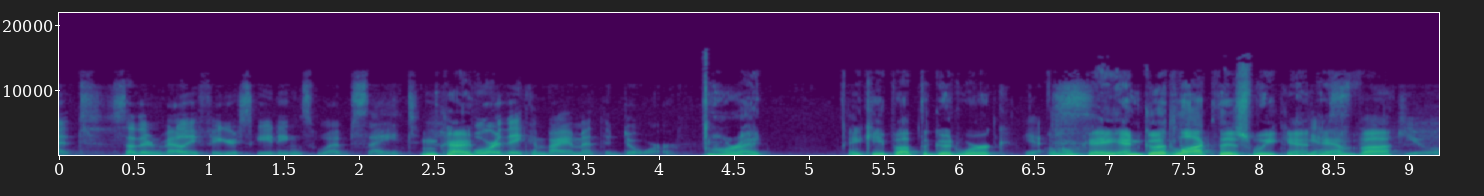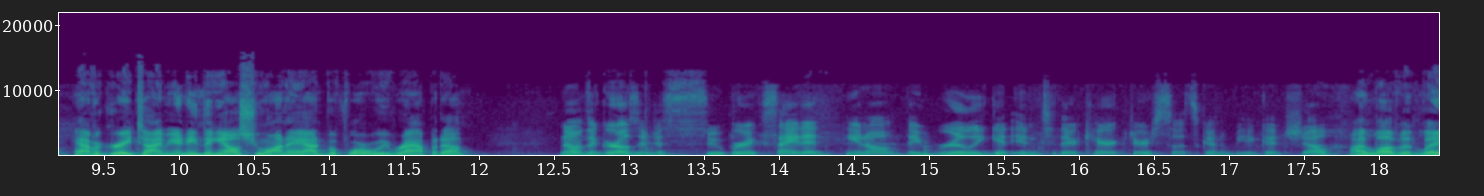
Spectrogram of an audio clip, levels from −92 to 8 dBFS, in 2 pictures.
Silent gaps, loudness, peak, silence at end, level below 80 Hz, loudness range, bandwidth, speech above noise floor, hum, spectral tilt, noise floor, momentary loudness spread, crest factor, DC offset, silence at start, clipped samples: none; -30 LUFS; -12 dBFS; 0 s; -50 dBFS; 9 LU; 13.5 kHz; 31 dB; none; -5.5 dB/octave; -61 dBFS; 19 LU; 18 dB; under 0.1%; 0 s; under 0.1%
